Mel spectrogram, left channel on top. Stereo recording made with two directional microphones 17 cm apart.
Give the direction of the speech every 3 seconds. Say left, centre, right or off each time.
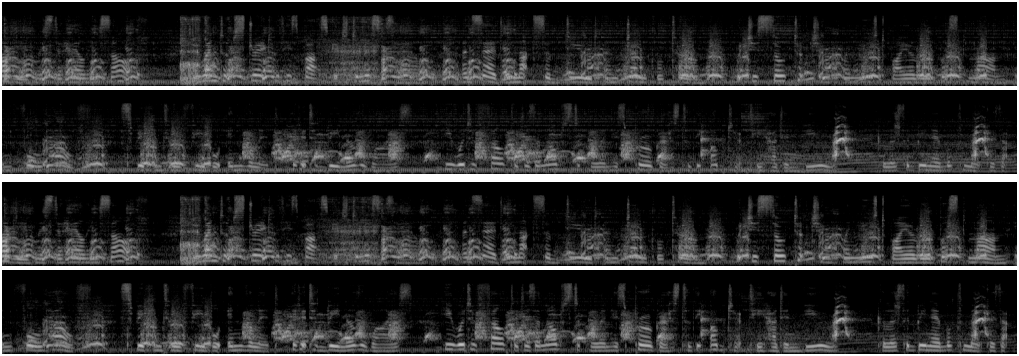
centre, left, centre, right, right, right, right.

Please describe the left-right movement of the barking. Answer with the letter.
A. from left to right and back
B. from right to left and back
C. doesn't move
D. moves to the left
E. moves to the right
C.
